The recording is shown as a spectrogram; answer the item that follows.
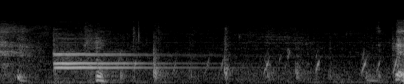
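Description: A bell-like chime struck once about half a second in, a few clear pitches ringing together and slowly dying away: the magic sound effect for Santa turning invisible after smelling the flower.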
